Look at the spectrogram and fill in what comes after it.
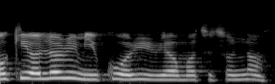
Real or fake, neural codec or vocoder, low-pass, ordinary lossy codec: real; none; 7.2 kHz; none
